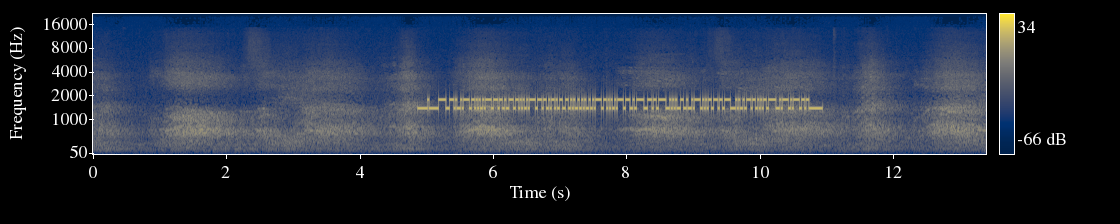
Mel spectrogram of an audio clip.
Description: TTY/TDD text telephone tones (45.45 baud Baudot), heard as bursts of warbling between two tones, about 400 Hz shift, 1600 Hz centre. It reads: THERE ARE DIFFERENT TYPES OF STEEL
